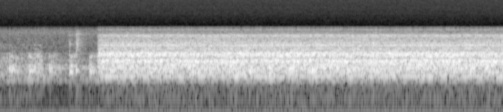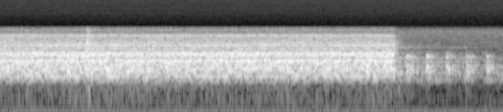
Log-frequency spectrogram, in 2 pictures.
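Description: A locomotive engine rumbles steadily as it rolls by.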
